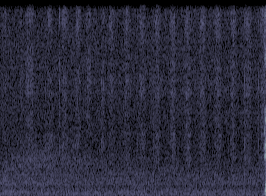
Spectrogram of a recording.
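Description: Pencil scratching lightly on sketchbook paper in quick, repeated hatching strokes, a first light layer of shading. Faint throughout.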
